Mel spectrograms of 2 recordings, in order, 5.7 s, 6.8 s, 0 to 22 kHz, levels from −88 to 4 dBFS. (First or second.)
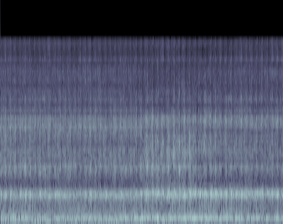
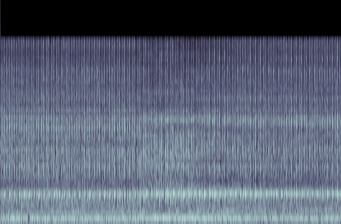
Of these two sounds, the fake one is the first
